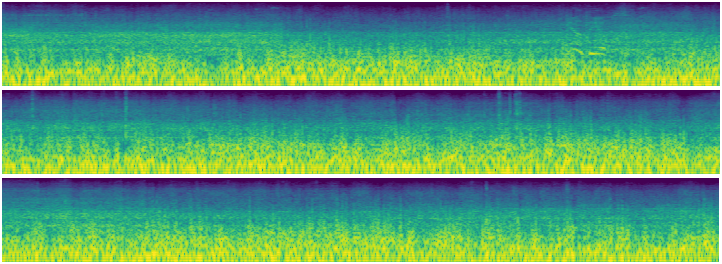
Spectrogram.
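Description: Wind rushes loudly past while cycling outdoors.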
